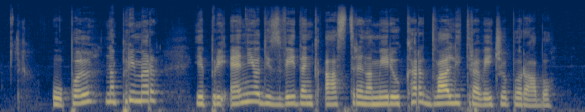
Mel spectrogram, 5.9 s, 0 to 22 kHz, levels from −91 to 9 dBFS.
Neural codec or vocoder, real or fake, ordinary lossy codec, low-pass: vocoder, 44.1 kHz, 128 mel bands, Pupu-Vocoder; fake; none; 19.8 kHz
